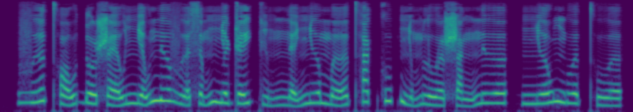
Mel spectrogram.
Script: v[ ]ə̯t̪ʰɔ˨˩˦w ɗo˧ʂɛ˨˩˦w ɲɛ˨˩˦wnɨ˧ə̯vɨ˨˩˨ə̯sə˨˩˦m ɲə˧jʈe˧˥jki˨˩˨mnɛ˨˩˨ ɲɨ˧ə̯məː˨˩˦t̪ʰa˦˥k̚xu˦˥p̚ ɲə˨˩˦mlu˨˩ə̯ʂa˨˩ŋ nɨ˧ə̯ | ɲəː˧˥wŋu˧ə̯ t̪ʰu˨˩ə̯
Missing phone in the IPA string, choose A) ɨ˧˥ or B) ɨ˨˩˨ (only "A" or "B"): A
